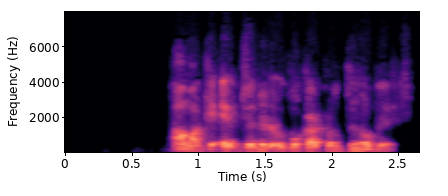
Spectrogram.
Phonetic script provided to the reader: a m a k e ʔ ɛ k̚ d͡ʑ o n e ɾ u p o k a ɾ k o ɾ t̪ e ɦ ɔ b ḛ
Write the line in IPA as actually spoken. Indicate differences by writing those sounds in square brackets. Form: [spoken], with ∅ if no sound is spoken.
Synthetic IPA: a m a k e ʔ ɛ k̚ d͡ʑ o n e ɾ u p o k a ɾ k o ɾ t̪ e ɦ ɔ b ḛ

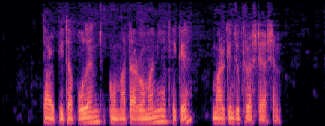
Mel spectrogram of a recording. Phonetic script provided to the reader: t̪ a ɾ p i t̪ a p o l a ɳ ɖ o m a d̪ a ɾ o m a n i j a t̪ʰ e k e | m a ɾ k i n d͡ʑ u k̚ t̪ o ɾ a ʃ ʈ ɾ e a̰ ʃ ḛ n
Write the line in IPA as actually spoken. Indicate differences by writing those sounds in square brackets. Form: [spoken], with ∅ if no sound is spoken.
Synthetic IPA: t̪ a ɾ p i t̪ a p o l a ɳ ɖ o m a [t̪] a ɾ o m a n i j a t̪ʰ e k e | m a ɾ k i n d͡ʑ u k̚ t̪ o ɾ a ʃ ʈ ɾ e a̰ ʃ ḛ n

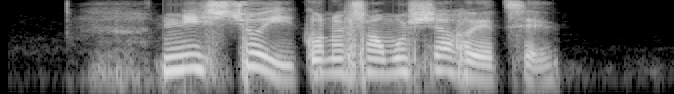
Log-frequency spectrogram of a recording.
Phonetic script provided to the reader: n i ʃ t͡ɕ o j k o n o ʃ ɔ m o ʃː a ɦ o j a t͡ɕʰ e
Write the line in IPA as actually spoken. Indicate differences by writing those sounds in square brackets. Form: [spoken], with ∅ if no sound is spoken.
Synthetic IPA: n i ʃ t͡ɕ o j k o n o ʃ ɔ m o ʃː a ɦ o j [e] t͡ɕʰ e

